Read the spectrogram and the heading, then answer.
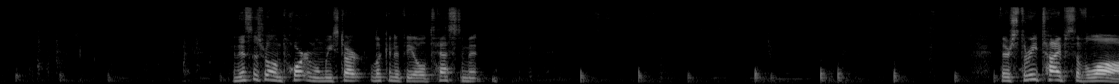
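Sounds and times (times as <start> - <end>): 
writing on a board: 0.0 - 2.4, 4.8 - 10.3
speech: 2.3 - 5.1, 10.0 - 11.1.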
